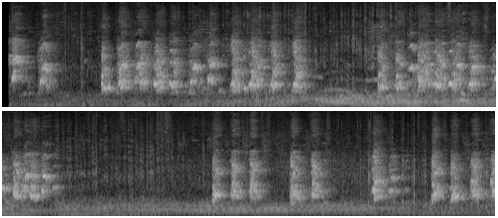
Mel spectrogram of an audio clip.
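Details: Seven-month-old female Flat-Coated Retriever puppy, described as calm and gentle, barking in quick runs of sharp repeated barks. The runs are separated by brief quiet pauses.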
